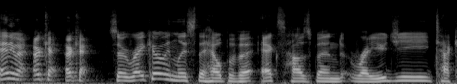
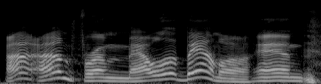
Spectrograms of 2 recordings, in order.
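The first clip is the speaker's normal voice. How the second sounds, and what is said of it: Bad Alabama accent, sounds Transylvanian. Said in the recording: “I can't do any accents. All my accents eventually sound Transylvanian ... Alabama”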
